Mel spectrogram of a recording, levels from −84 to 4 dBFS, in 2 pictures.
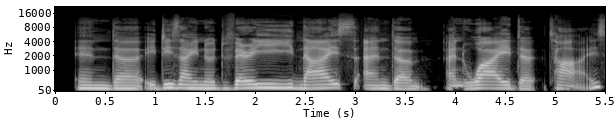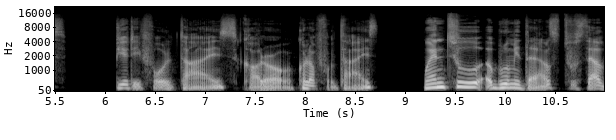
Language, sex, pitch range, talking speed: English, female, 140-175 Hz, 120 wpm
